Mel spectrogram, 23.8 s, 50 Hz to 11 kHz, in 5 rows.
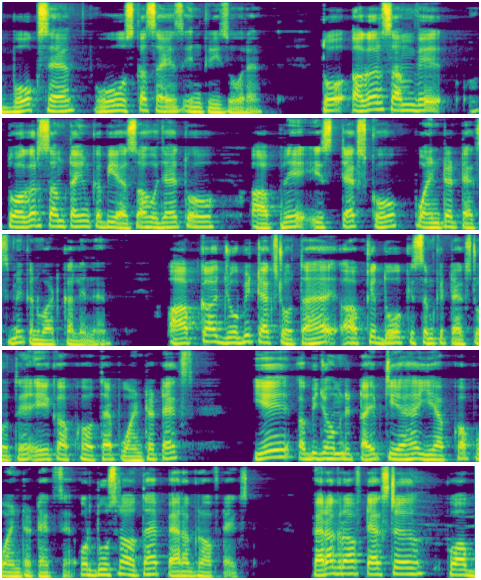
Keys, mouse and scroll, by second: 11.1 click.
